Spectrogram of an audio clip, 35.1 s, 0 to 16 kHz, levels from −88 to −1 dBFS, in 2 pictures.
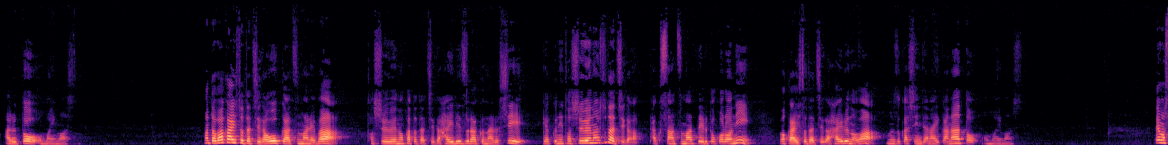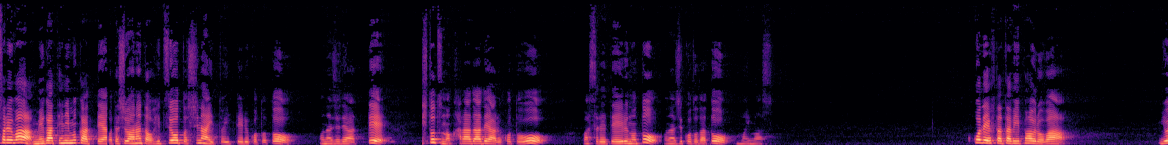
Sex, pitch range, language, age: female, 205-245 Hz, Japanese, 20-39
